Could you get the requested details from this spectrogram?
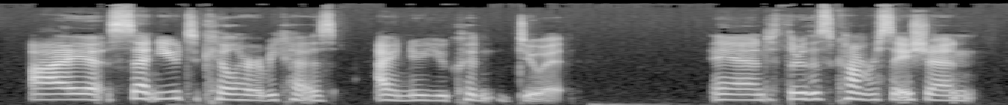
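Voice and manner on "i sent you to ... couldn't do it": plain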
